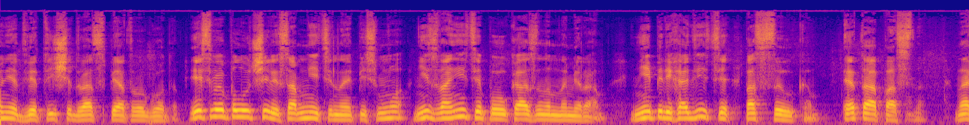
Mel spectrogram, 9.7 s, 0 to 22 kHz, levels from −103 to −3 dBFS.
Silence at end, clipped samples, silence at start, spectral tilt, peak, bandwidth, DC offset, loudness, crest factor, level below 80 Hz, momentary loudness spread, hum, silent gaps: 0 s; under 0.1%; 0 s; -5 dB/octave; -6 dBFS; 16.5 kHz; under 0.1%; -20 LUFS; 14 dB; -54 dBFS; 9 LU; none; none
